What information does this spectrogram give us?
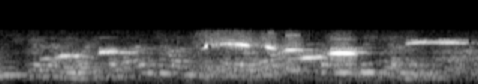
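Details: Pet common starling mimicking and singing, said to whistle the Andy Griffith tune; a varied string of whistles, rising and falling slurs ending in a steady high note, with a person talking nearby.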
